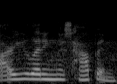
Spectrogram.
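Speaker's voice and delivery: normal talking voice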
